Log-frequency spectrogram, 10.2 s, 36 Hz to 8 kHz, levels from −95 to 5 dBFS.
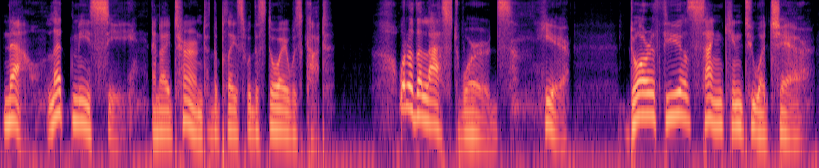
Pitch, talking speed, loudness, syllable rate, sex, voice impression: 130 Hz, 150 wpm, -20 LUFS, 4.3 syllables/s, male, masculine, adult-like, sincere, slightly calm, friendly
